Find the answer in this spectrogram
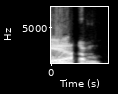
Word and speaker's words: Aadam: But yeah, if you look it up, it's Aadam Jacobs, but it's spelled with two A's. So Adam. A-A-D-A-M, Aadam Jacobs tapes.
